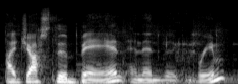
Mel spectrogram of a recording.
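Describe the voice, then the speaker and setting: A man's voice: mid-range voice, lively intonation, unhurried. A man, a player chatting casually in a tabletop game. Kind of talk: casual improvised group tabletop chat. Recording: music playing under the voice. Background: music.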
